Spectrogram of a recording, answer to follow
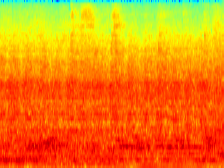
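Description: Loud heavy metal music with distorted electric guitar, a dense, unbroken wall of sound.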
